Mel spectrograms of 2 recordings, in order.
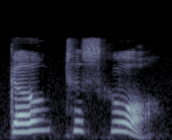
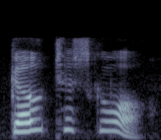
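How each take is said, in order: Both takes have the same delivery.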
